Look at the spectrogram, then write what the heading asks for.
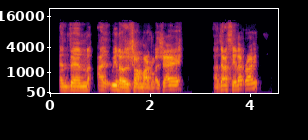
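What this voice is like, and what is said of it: Slight French accent on a name. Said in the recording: “I like the little French accent, little French a little bit. Emphasis there. French.”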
